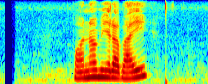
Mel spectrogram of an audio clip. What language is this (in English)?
Nepali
